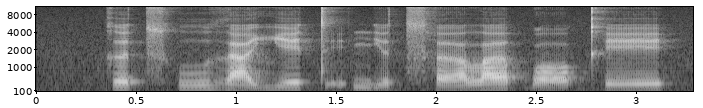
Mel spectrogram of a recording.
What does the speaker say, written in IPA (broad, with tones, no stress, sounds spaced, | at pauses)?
k ə˦˥ t͡sʰ u˦˥ ð a˧˩˧ ʎ e˦˥ t ḛ˦˥ nʲ ə˧˩˧ t͡sʰ ɐ˧˩˧ lˠ ɐ˦˥ ɓ ɔ˧˩˧ kʰ e˦˥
